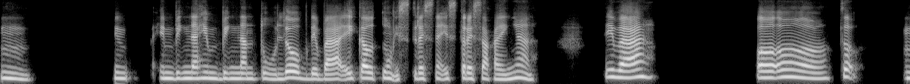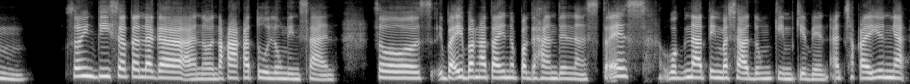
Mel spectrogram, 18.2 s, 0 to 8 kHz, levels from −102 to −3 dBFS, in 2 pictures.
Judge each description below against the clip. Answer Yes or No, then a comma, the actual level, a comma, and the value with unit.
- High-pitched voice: Yes, high, 210 Hz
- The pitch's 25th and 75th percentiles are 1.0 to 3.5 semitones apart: Yes, average, 2.9 semitones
